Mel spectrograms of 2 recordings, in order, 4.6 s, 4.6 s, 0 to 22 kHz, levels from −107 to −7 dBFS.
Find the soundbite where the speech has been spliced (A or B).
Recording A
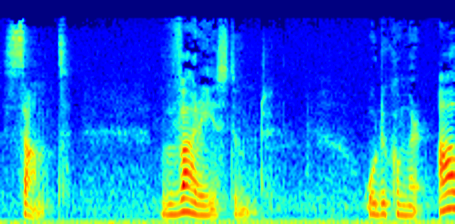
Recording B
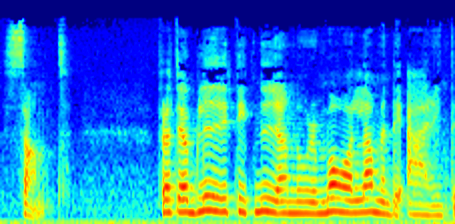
A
